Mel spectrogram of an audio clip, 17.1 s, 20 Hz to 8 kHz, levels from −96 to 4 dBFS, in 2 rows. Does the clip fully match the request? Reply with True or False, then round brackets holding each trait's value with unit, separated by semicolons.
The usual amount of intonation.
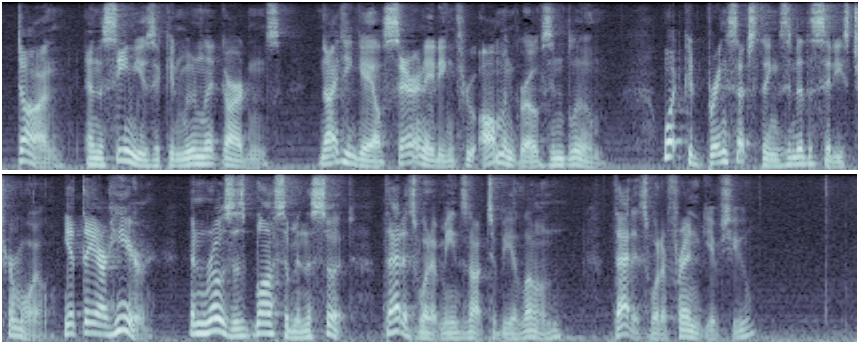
False (6.5 semitones)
